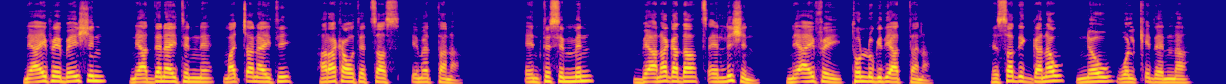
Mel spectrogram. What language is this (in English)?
Gofa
